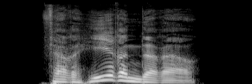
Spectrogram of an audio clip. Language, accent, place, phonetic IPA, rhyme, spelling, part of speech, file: German, Germany, Berlin, [fɛɐ̯ˈheːʁəndəʁɐ], -eːʁəndəʁɐ, verheerenderer, adjective, De-verheerenderer.ogg
- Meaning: inflection of verheerend: 1. strong/mixed nominative masculine singular comparative degree 2. strong genitive/dative feminine singular comparative degree 3. strong genitive plural comparative degree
